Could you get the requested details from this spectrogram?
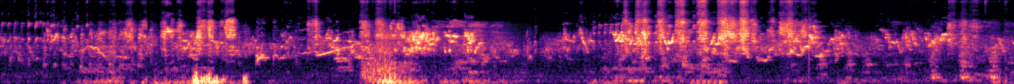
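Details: Busy budgerigar chatter: rapid high twittering and squeaky chirps in overlapping bouts, with a few low thumps and rustles between the louder stretches.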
